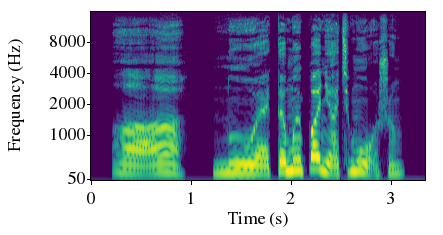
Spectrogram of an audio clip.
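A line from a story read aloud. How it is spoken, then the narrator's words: Drawling. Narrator (Russian): протянул Горыныч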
